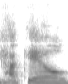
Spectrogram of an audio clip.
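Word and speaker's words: Raquel: you pronounce it so the r is pronounced like an h in portuguese yes rachel would be hakeel ronald um i actually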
